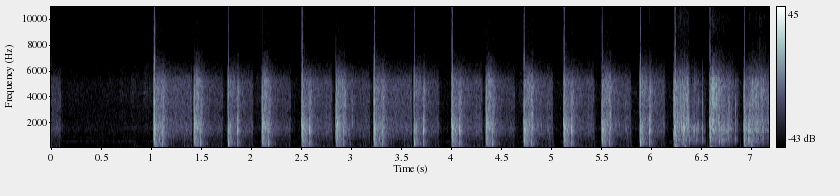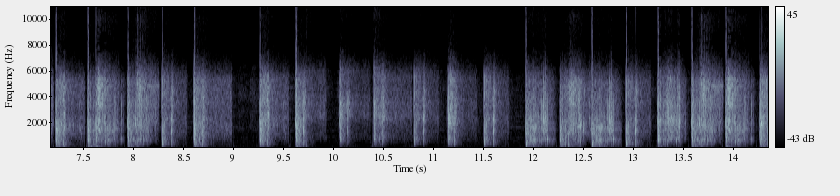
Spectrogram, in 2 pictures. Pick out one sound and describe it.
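Footsteps run quickly over wooden floors and stairs.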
